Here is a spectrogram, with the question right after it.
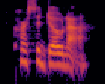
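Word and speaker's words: Carsodonia: Don't make them with an N-I-A ending. – Yeah, no, like. – Wait, so how do you pronounce it? – Carcedona. – Yeah. According to the pronunciation guide.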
